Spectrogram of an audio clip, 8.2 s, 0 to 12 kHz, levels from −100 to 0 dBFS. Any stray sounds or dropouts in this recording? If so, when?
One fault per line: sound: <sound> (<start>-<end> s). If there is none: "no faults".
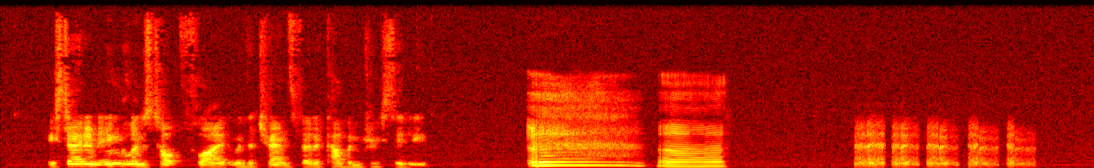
sound: laugh (3.9-5.5 s)
sound: laugh (6.4-7.8 s)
